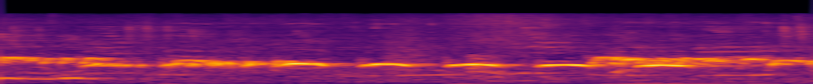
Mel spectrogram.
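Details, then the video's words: Local zebra dove singing vigorously from its perch, used as a lure to call males for trapping: a run of rapid, trilled coos near one pitch, each phrase slightly rising and falling, with a lower coo at the start. "perkutut lokal gacor !! perkutut gacor manggung memanggil jantan pikat ampuh"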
